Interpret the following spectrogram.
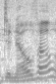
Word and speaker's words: De Novo: Captain John, is it De Novo? Is that how you say it? Yes, it is.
